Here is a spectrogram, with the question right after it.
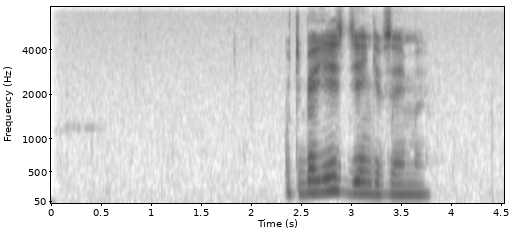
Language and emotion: Russian, neutral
